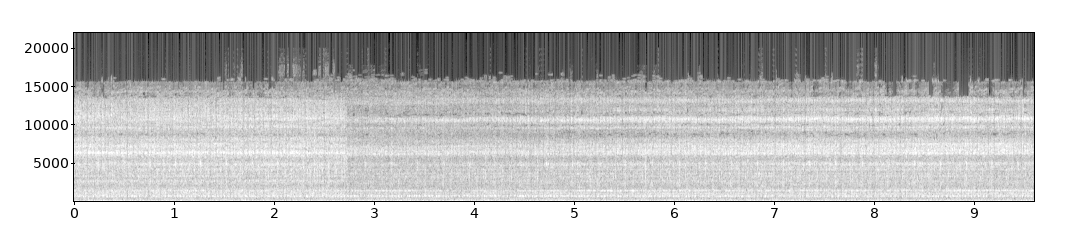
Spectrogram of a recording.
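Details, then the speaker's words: 1932 Ford Model B four-cylinder, warmed up after an intake/exhaust manifold gasket replacement with the bolts retorqued to about 30 ft-lb. It ticks over at a steady, even idle with no hiss or stumble: no vacuum leak, running normally. "right all right well it sounds like it doesn't have any vacuum leaks it's running pretty good I guess it worked for the most part"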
